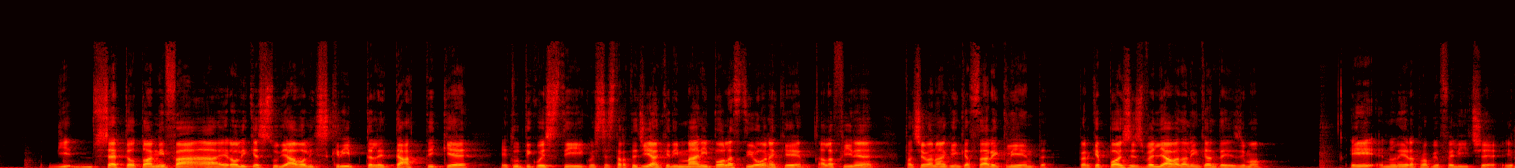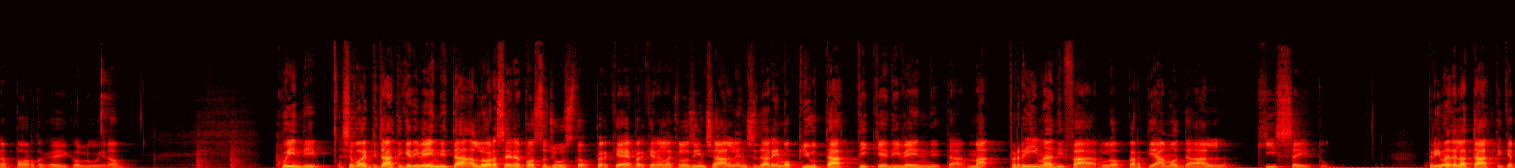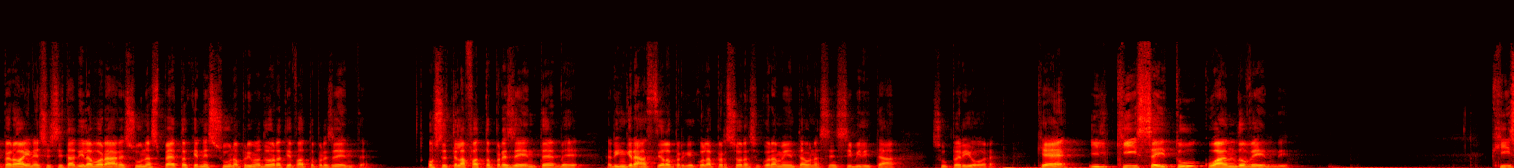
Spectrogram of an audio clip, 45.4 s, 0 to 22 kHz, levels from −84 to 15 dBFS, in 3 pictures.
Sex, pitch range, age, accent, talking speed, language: male, 100-130 Hz, 30-49, native, 155 wpm, Italian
